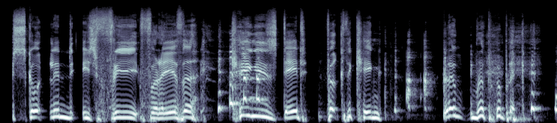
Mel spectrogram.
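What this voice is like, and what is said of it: Put-on Scottish accent. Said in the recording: “Can you do the accent? ... Scottish accent”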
